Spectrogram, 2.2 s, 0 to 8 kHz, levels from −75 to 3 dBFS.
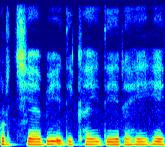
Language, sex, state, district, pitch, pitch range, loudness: Hindi, female, Chhattisgarh, Sukma, 155 Hz, 150-160 Hz, -15 LUFS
